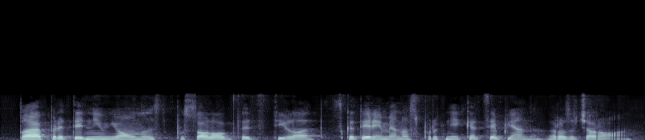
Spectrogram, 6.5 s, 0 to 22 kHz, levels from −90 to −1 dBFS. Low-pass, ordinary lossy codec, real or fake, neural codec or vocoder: 7.2 kHz; none; fake; codec, 16 kHz, 2 kbps, X-Codec, WavLM features, trained on Multilingual LibriSpeech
